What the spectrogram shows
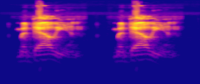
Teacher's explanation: there's voicing during the closure here you get this nice sharp burst and then almost immediately a vowel so no aspiration there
